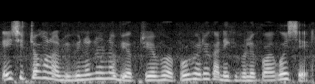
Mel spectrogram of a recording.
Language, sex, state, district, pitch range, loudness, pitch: Assamese, female, Assam, Sonitpur, 190-245 Hz, -13 LUFS, 200 Hz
